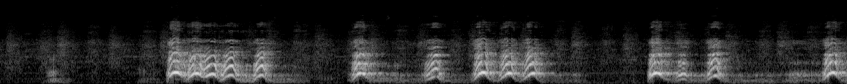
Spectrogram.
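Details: Dog barking in bursts of three to five quick, sharp barks, with short pauses between the volleys; the barks are mid-pitched and harsh, repeated over several seconds with little background sound.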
